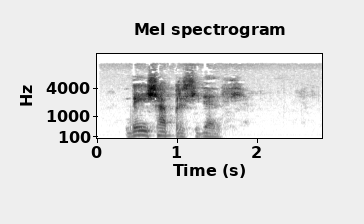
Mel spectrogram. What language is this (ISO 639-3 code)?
glg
